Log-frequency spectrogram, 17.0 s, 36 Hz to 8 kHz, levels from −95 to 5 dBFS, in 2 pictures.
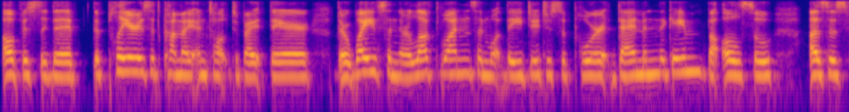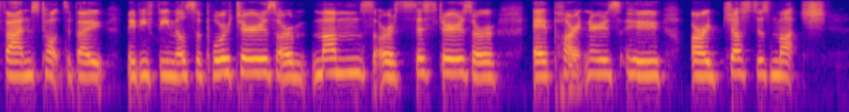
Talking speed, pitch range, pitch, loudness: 175 wpm, 200-225 Hz, 210 Hz, -20 LUFS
